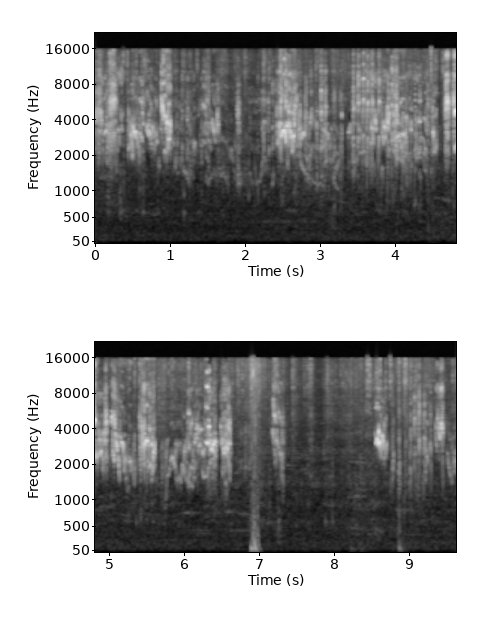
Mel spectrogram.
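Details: Two companion budgies sing and chatter in a long run of scratchy chirps and squeaks, with two sharp knocks of cage noise.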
